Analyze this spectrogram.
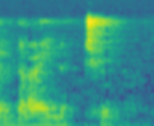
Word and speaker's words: benign: there ven IG a benign - a benign tumor yeah you can live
